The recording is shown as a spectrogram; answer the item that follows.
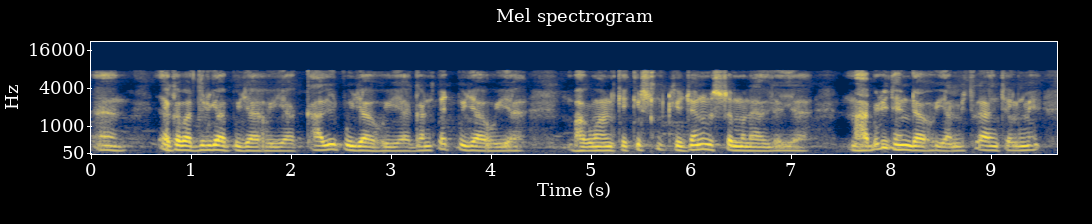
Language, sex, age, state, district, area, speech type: Maithili, male, 60+, Bihar, Muzaffarpur, urban, spontaneous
